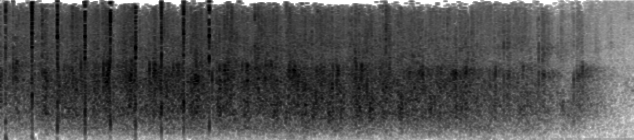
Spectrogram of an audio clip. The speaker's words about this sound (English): So won't you please give us a warm round of applause for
